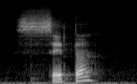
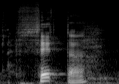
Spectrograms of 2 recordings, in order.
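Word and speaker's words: zeta: And in the case of Z, we have two pronunciations. we have setta or we have seed. Now if you want to imitate the peninsula dialect this would be theta and this would be theta right. So setta theta theta.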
